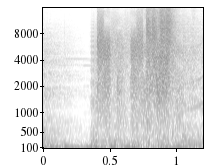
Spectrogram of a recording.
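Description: Bombs going off in the Peglin game, a sudden loud burst of crackling explosions after a short quiet lead-in, several overlapping pops rolling together for about a second.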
